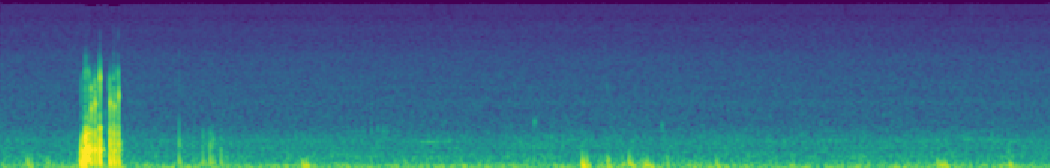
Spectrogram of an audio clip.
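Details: One loud, brief gurgling squelch, then faint scattered gurgles in a quiet room, after drinking coffee; ordinary stomach growling (borborygmi).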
